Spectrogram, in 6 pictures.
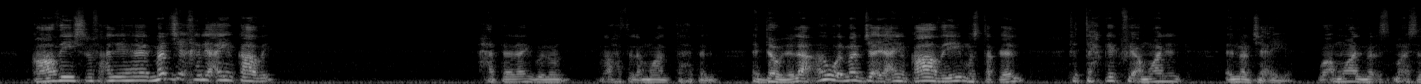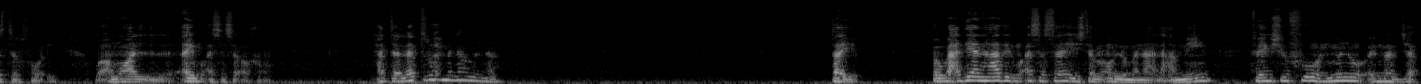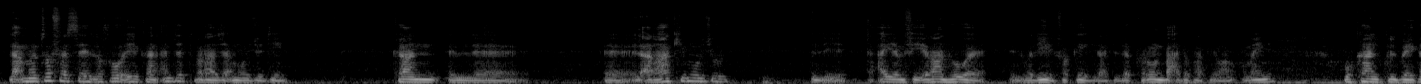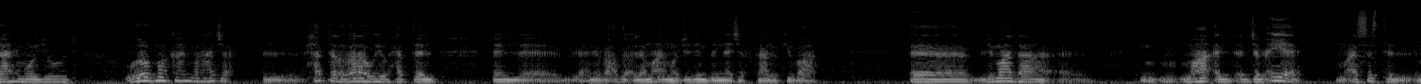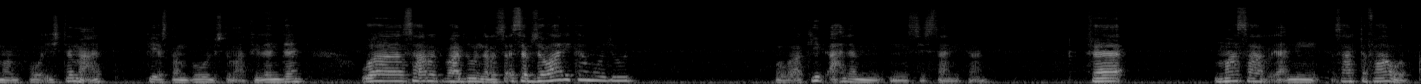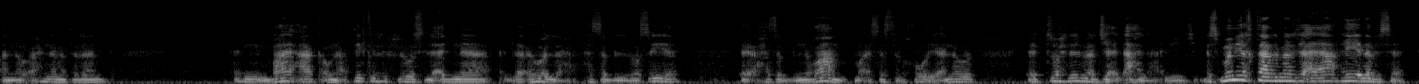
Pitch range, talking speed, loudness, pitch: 95-140 Hz, 105 wpm, -36 LUFS, 110 Hz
